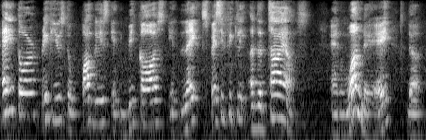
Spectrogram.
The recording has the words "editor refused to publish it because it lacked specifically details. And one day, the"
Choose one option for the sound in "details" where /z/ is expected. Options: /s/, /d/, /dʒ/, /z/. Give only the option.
/s/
